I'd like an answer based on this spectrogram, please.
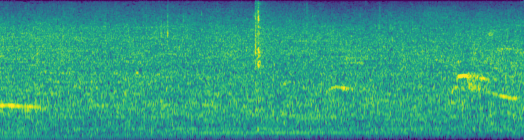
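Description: Open-air fairground background noise with a low steady mechanical hum that fades out about four seconds in.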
